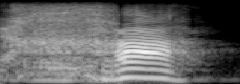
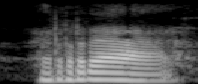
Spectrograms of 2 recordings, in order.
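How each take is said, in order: First: The r is a strong throaty sound. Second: The r is a light single tap. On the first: "um som forte de R" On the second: "som fraco"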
